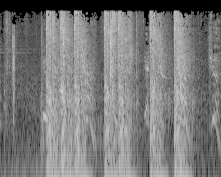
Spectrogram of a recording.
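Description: Pistol gunfire in an action thriller fight scene: rapid clusters of loud, sharp shots with a low thump beneath, coming in a few quick runs separated by short pauses.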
